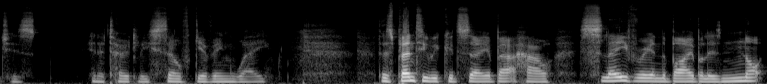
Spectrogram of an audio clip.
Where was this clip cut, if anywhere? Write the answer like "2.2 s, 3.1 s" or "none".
3.6 s

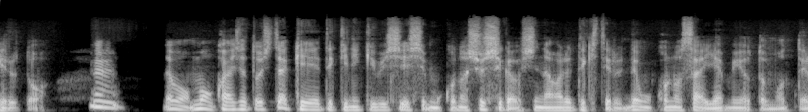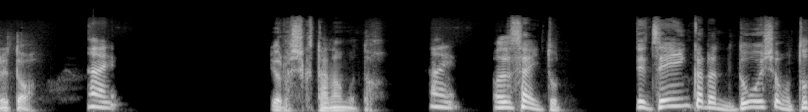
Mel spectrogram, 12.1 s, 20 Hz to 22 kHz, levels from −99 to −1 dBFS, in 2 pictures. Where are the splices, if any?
none

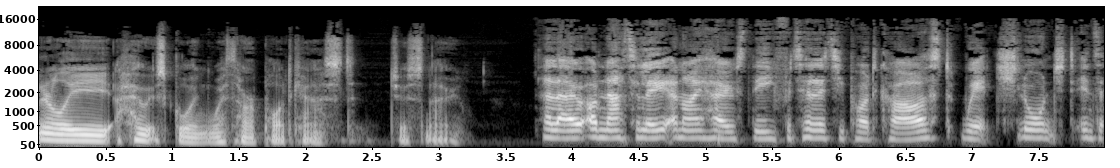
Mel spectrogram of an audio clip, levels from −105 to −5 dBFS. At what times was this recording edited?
none

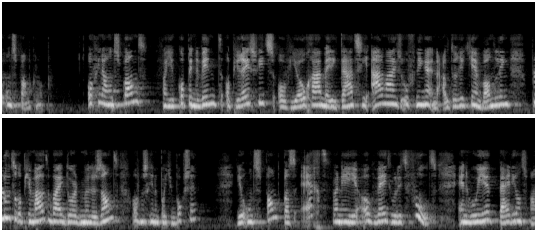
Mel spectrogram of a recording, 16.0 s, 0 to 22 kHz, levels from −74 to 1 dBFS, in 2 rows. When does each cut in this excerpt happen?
none

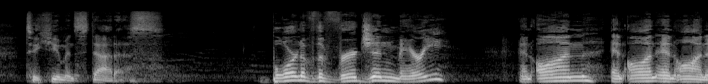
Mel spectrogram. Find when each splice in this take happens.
5.0 s

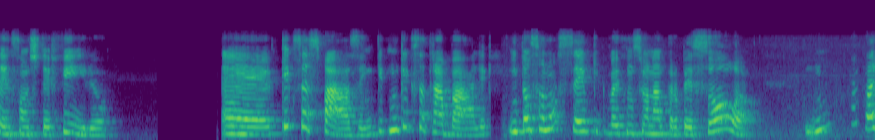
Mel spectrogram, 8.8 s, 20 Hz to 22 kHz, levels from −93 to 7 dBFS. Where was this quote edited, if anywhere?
4.9 s

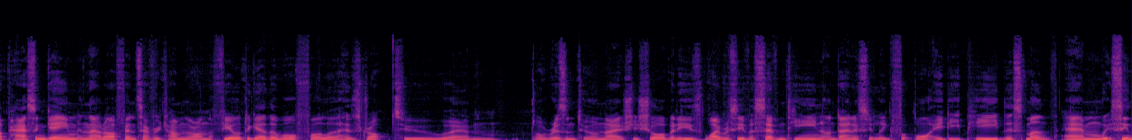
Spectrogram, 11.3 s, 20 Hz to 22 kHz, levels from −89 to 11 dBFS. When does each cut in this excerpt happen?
none

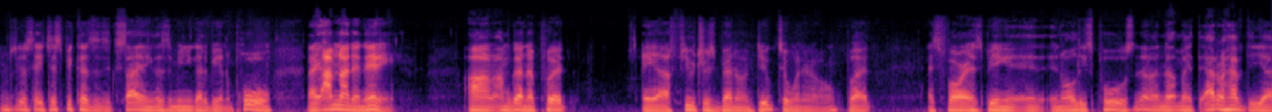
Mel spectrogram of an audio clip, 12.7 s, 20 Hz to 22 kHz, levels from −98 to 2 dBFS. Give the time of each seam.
none

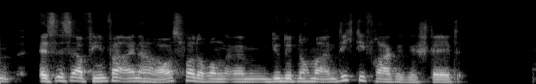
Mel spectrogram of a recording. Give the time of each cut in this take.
none

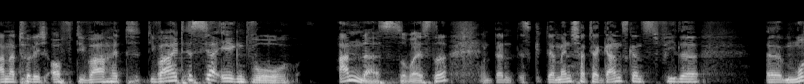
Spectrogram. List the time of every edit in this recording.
4.8 s

